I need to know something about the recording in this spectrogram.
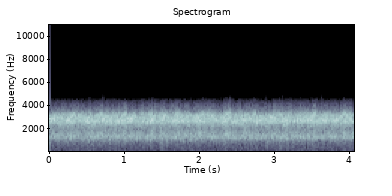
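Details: Frog chorus from rice paddies around Inasato, Nagano City, Japan: a dense, continuous rattling wall of many overlapping croaks, steady in loudness throughout, with no other clear sounds.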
